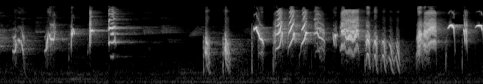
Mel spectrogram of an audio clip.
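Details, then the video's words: Long-tailed Shrike (cendet trotol) in a training recording for other birds, singing a varied medley: quick high chirps and clear whistles, a short pause, then a buzzy scratchy burst and ringing whistled phrases. "MASTERAN CENDET TROTOL"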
